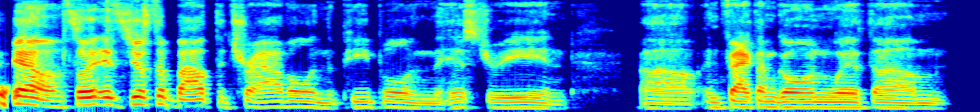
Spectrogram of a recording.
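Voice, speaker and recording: With a US Midwestern accent, a man speaks at a fairly slow pace. His pitch is medium, with ordinary variation. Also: big swings in loudness. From US Midwest, northwest Indiana. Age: 40s. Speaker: podcast host and outdoor writer, guest. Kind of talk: casual interview chat.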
